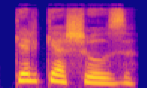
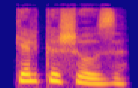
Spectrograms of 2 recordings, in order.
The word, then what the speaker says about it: quelque chose: Quelque chose. Quelque chose. The second one is correct, because this word is an exception, and we pronounce the last E.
